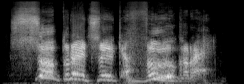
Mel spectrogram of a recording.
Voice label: Cover Me, Male; Warframe; Grineer Male B; Battle Barks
